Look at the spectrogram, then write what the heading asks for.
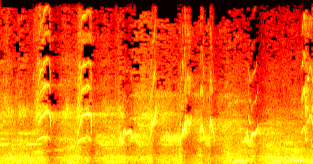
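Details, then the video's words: Competing greater green leafbird at a contest, tail spread, delivering loud high whistled phrases with quick upward and downward slurs and sharp chips, some notes repeated, over a background of murmuring people. "Pertarungan Dahsyat Sang Jawara Cucak Ijo Sambil Buka Ekor"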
